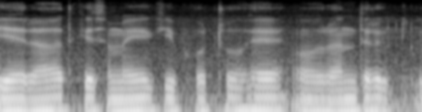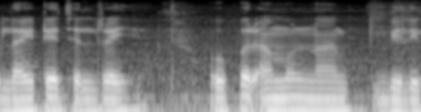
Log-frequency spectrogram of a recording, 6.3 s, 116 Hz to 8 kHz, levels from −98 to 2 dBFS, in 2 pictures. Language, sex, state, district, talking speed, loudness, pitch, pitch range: Hindi, male, Rajasthan, Bikaner, 160 wpm, -14 LUFS, 95 Hz, 90-100 Hz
